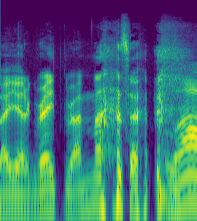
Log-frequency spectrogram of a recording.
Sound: laughs

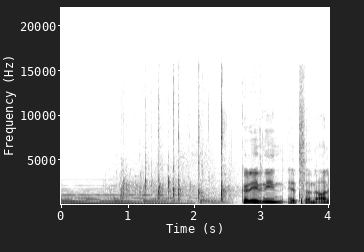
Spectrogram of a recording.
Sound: audience applauding

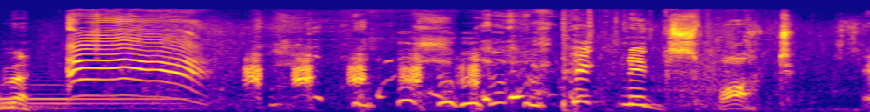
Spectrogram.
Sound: laughter

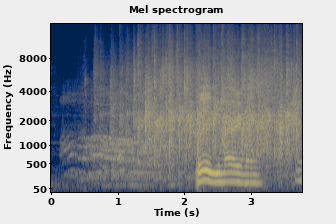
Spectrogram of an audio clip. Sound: audience exclaiming and applauding

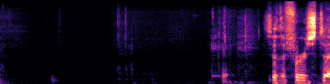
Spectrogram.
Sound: creaking sound

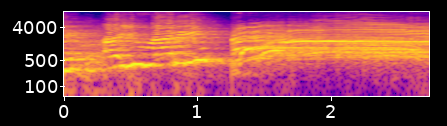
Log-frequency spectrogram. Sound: cheering

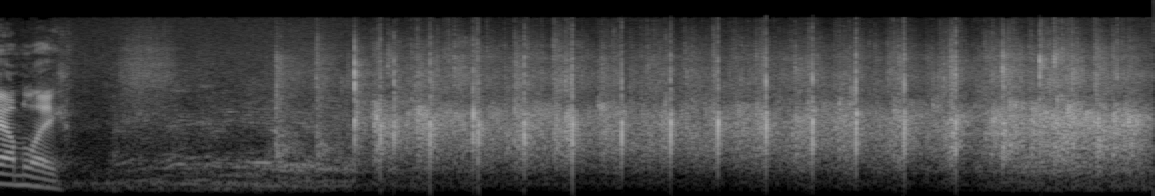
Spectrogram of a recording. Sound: applause

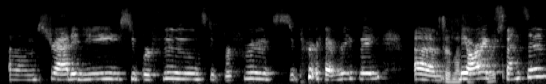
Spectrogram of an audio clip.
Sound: laughter

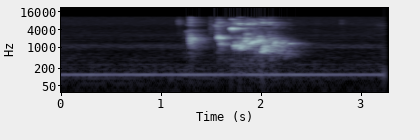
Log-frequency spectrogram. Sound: water sound

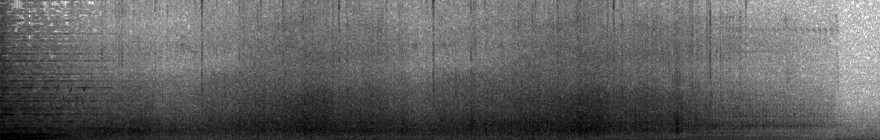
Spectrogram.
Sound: car engine

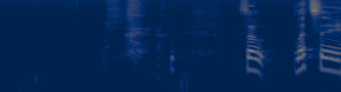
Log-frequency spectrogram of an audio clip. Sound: chuckling

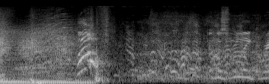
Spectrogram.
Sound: shrieks

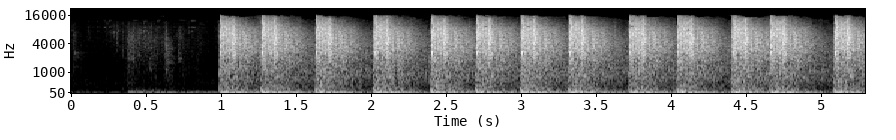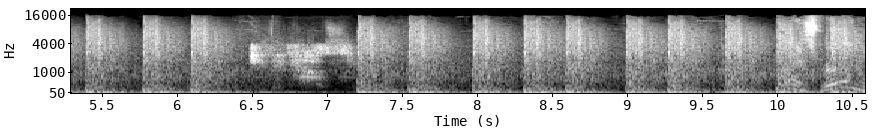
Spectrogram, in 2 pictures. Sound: mech Gunshots

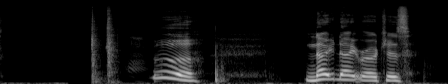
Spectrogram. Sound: yawns

